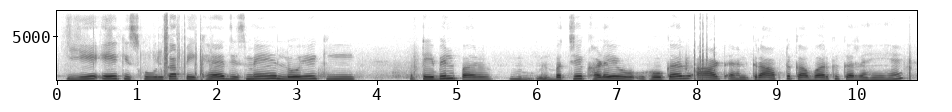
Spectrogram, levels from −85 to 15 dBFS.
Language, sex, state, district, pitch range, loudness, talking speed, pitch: Hindi, female, Jharkhand, Jamtara, 215-250 Hz, -14 LUFS, 125 wpm, 225 Hz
